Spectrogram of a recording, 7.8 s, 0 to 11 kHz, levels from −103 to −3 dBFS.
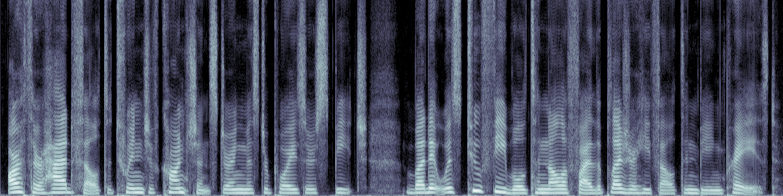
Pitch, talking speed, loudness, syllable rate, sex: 205 Hz, 190 wpm, -20 LUFS, 5.1 syllables/s, female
